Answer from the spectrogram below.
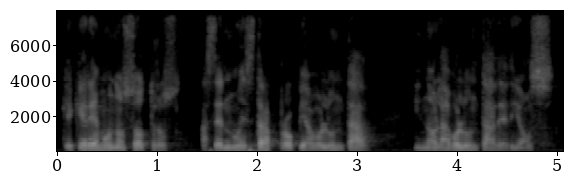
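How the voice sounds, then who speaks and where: A man pastor preaching a sermon, asking the congregation questions and reading scripture slowly and with emphasis. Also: fairly low pitch, steady tone. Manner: drops to a hushed voice for quiet passages.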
